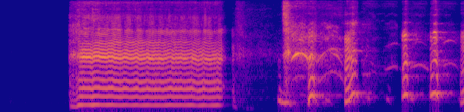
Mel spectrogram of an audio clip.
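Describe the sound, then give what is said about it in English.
A person imitates a goat with one long, wavering, nasal bleat lasting about a second, then breaks into several choppy bursts of real laughter. “In honor of his goat status, I'm going to go ahead and do a goat laugh for him.”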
